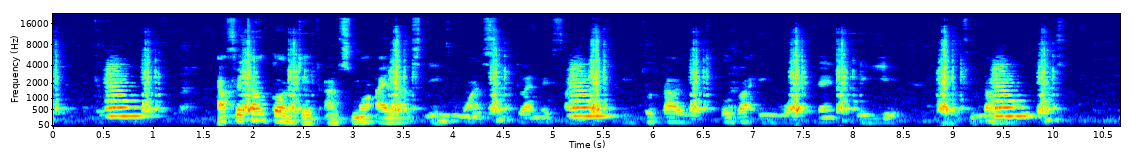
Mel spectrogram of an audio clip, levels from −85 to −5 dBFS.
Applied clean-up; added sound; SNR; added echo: classical method log-MMSE.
